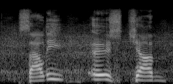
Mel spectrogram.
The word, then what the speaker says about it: Salih Özcan: Ik heb Jordi Amali net gesproken. Die gaf een prachtige voice-app, zoals je mij altijd helpt met het uitspreken van deze namen. En hij zei, let op, het is Salih Özcan.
